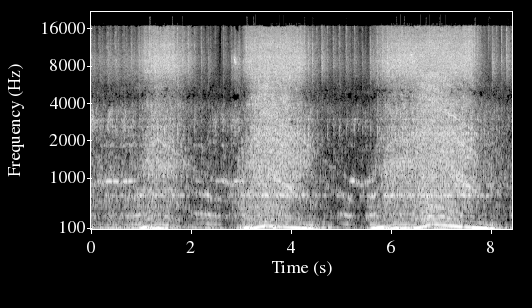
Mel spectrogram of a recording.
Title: BMW m20b25 noise after valve adjustment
